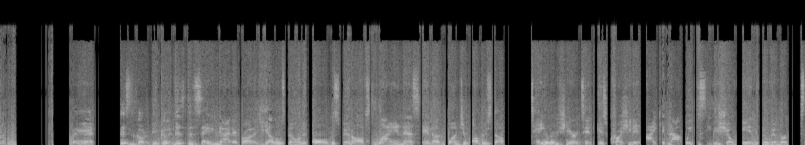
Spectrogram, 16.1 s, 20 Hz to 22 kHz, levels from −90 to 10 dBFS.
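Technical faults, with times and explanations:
Throughout, low bit depth without dither: there's a gritty, grainy edge riding on everything. The error sits around 15 dB below the signal, which is very coarse and fits a 5-bit signal that was simply rounded. With no dither, that error tracks the waveform, so the quiet stretches get the roughest and the faintest bits crumble or sputter between steps.
Throughout, gain pumping: the level keeps breathing, ducking hard, by around 10 dB, the moment anything loud comes in. Loud and soft parts end up squeezed toward the same level, so it all feels flattened. That's most likely the input gain cranked far too high for the mic, with a fast limiter or compressor yanking it back down on every peak.
0.0 to 12.08 s, block size mismatch (padded): a 100 Hz buzz runs under the sound for this stretch, and the sound drags at about 0.92 times normal speed, roughly 8% slow, while the timbre stays. 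That combination points to one stage handing over shorter blocks than the next one reads, with the leftover filled by zeros. Each block gets a little silent gap, and those gaps repeating 100 times a second make the buzz and stretch the timing.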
